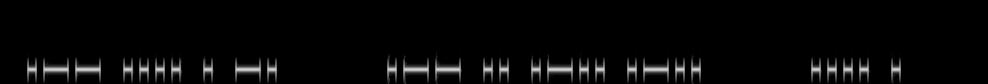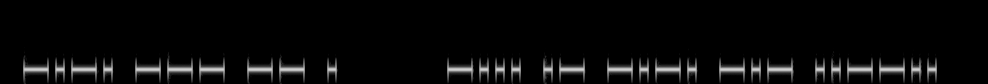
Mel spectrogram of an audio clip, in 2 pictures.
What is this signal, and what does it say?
Morse code, heard as a keyed tone, about 16 wpm, 700 Hz. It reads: WHEN WILL HE COME BACK?
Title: 2x Word-Spacing - Sentences from Top 200 Words - 15wpm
